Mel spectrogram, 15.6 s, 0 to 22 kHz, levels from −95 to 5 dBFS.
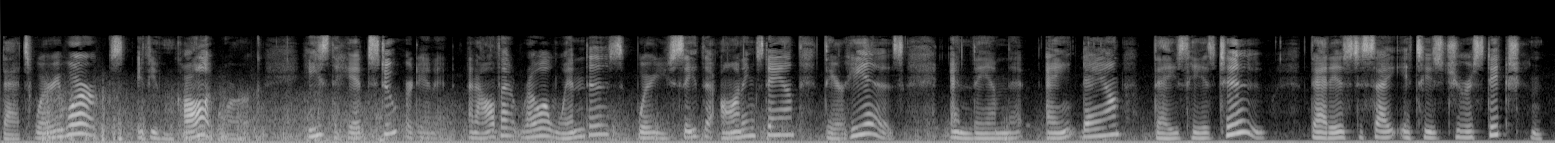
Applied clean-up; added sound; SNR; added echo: none; Thunder; 11 dB; none.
